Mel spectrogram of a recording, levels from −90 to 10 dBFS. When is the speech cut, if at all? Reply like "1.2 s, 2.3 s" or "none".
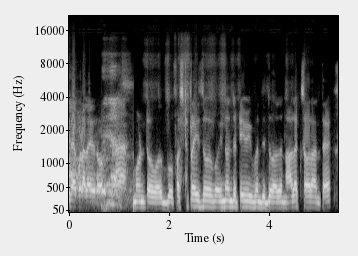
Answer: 1.3 s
